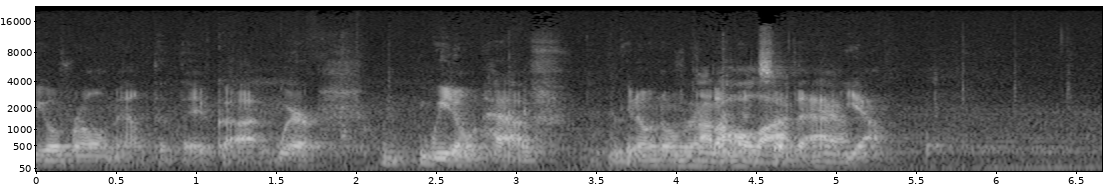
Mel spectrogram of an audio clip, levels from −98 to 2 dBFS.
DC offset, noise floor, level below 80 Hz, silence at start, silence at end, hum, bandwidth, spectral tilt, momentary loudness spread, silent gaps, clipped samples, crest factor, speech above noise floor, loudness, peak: under 0.1%; -49 dBFS; -62 dBFS; 0 s; 0 s; none; over 20 kHz; -3.5 dB/octave; 22 LU; none; under 0.1%; 20 dB; 21 dB; -27 LUFS; -8 dBFS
